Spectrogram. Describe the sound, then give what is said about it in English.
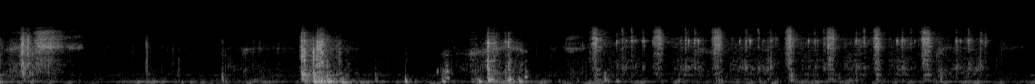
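A key is fumbled and rattled in a stubborn door lock. Scattered metallic clicks and scrapes come first, with a few louder jangles, then a quick run of small clicks toward the end. No one speaks. “Key. Where's my key? Darn this lock. Darn the lock.”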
